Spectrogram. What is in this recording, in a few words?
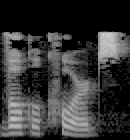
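"vocal cords", English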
